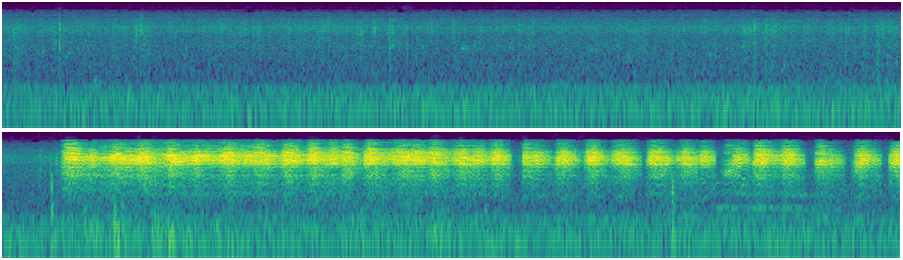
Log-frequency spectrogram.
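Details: A low steady background hum gives way after six seconds to loud hissing, pulsing noise, with no clear animal call.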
